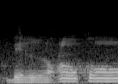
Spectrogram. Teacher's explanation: Bil uqud, kalau kita berhenti pada jim itu, dia jadi mad arid lis sukun, boleh baca 2 atau 4 atau 6 harakat. Dan berhenti pada dal, dia qalqalah kubra, ada detakan lantunan huruf itu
